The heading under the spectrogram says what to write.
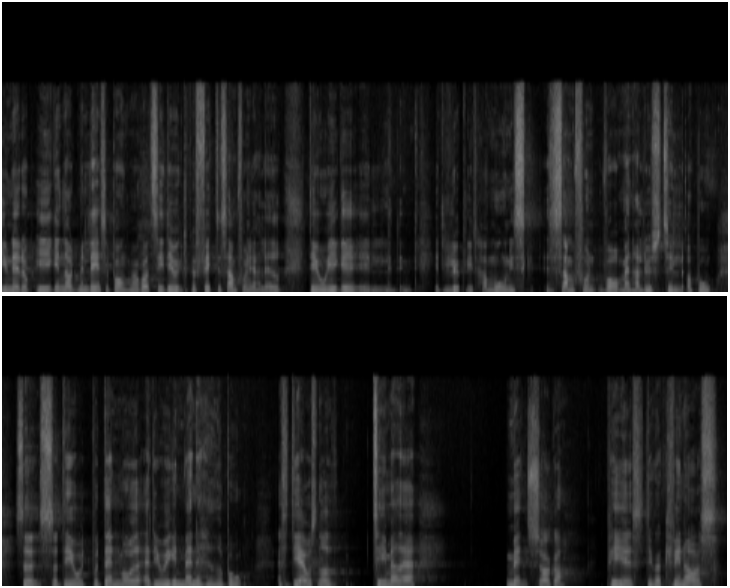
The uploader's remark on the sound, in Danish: Live-special fra Ordkraft. Som er optaget på litteraturfestivalen Ordkraft i Aalborg.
